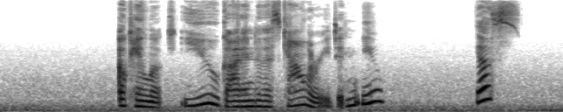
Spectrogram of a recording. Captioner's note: encouraging tone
